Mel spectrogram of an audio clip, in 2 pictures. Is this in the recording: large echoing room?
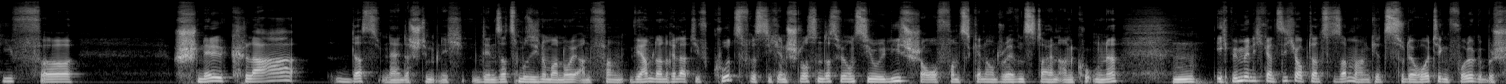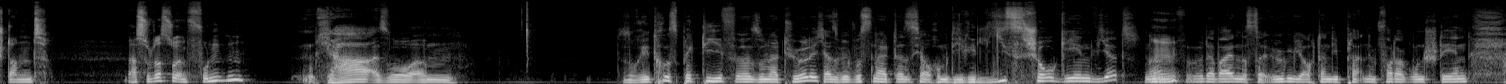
no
